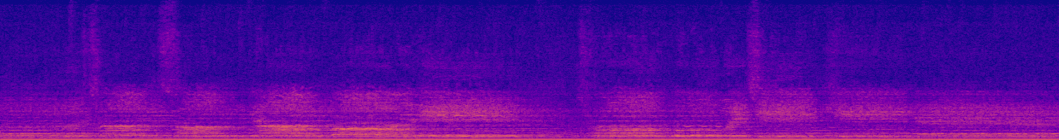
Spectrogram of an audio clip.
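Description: Background music: a choir singing slow choral music in long held chords over a steady low drone.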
